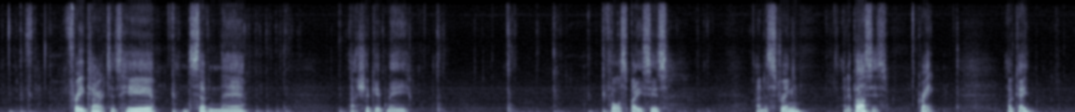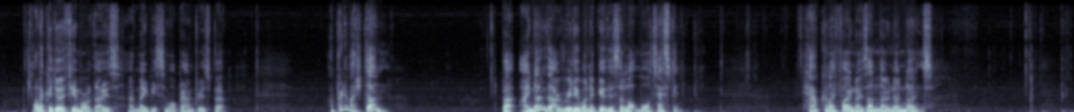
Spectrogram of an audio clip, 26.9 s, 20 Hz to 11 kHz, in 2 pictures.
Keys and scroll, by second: 9.0 ctrl+r.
